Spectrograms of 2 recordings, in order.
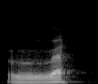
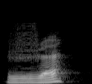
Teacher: Talking about the R sound. In American English, that sound is retroflex, meaning that your tongue is curled back in your mouth.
